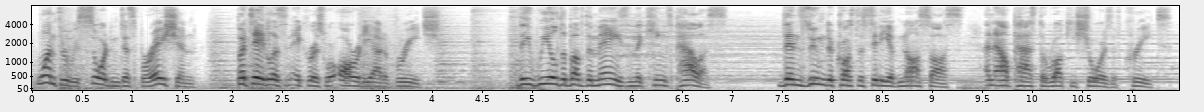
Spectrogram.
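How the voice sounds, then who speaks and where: A man's voice: on the high side, expressive, fairly quick, darkish tone. A man narrating a scripted story dramatically, in the manner of an audio drama. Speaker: narrator, voice actor. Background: music and sound effects.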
